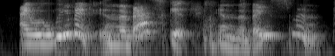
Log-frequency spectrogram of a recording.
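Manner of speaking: mean witch voice with wide swooping pitch. Showing off one of the bad-guy voices the speaker loves doing: Christy Corn Pop mean witch voice. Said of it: "like the Mean Witch Christy Corn Pop".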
